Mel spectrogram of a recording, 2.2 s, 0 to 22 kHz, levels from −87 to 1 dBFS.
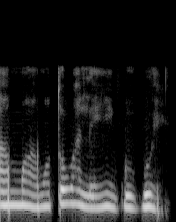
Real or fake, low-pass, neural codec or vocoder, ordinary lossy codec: fake; 7.2 kHz; codec, 24 kHz, 6 kbps, HILCodec; none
